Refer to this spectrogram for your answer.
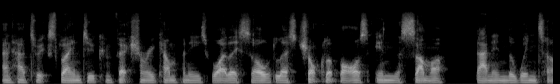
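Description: A man with a British accent, a very deep, low voice, monotone, flat intonation and a fairly quick pace, on a very clean recording with a silent background. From England. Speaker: guest, online publisher. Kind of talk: casual interview chat. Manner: humorous, jokey.

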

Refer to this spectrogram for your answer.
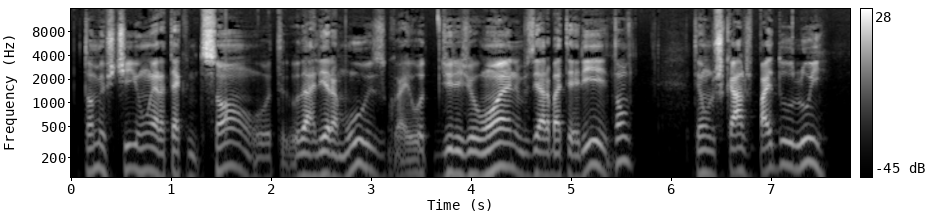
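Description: An unremarkable speaking voice at a fairly quick pace, with ordinary pitch variation and a dry, close sound with no echo. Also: man. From Barra do Piraí, Rio de Janeiro state, Brazil. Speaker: musician and music producer. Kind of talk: casual chat.

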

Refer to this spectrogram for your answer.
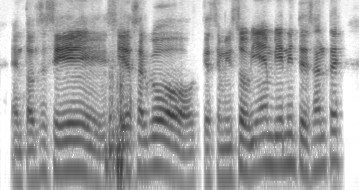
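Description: A man speaks with a normal speaking voice. His pitch is fairly high and his pace moderate. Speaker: podcast host. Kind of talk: casual chat. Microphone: volume goes up and down, far from mic.

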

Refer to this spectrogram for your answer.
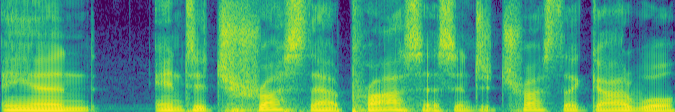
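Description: A man talks in an ordinary speaking voice at a medium pitch with ordinary pitch variation. The sound is dry and close, with no echo. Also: very clean recording, silent background. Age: 20s. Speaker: podcast host, former pastor. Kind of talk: devotional podcast monologue. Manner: casual, conversational.

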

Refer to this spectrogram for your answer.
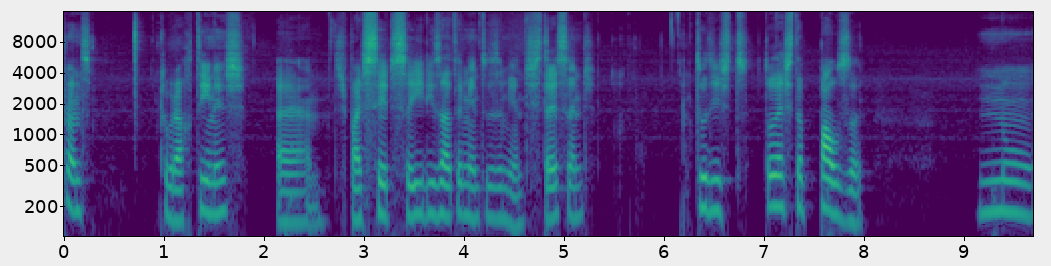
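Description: A woman with a European Portuguese accent speaks at a fairly slow pace, leaving long, frequent pauses. Her voice is fairly low-pitched with a dark, mellow tone and fairly even intonation. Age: young. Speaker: podcast host. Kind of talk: casual monologue. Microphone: laptop fan noise.

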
